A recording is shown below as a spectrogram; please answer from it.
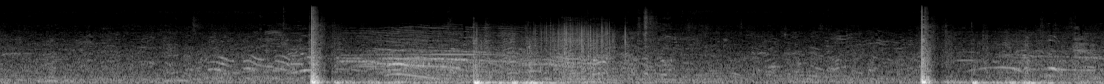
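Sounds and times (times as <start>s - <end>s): firework bang: 3.1s - 4.0s, 4.6s - 6.6s, 9.2s - 10.6s.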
